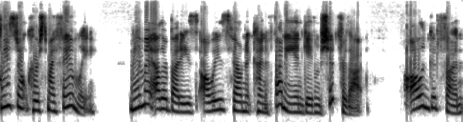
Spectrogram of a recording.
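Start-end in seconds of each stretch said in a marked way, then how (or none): 0.0-1.5 mock muted, mild, pitched-up drunken scream. Retelling a drunk buddy fighting back at bedtime: imitating someone screaming. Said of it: "started screaming".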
